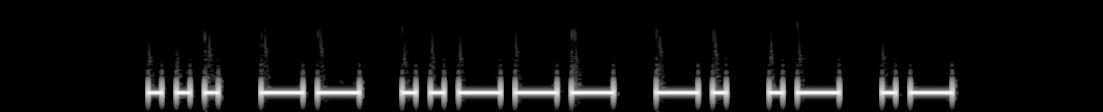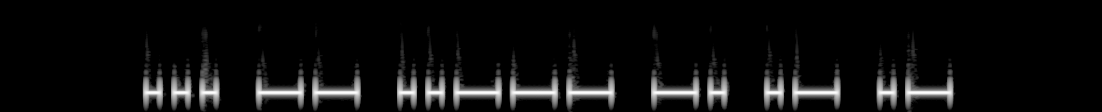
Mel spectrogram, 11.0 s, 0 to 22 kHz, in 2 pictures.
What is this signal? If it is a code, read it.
Morse code, heard as a keyed tone, about 17 wpm, 700 Hz. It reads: SM2NAA SM2NAA
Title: DXCC-100 Call Signs - 6 Characters - Repeated 3x - 17wpm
